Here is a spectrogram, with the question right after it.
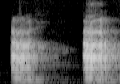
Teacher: huruf hamziah keluar dari pangkal tenggorokan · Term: hamzah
